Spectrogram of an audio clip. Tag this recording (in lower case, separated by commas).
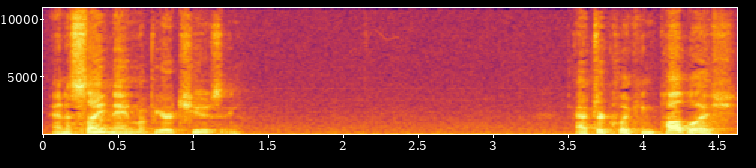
speech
